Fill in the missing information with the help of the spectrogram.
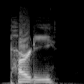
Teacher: In a word like party its flapped. It might even sound a little more like a D to you.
